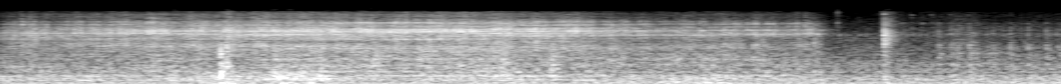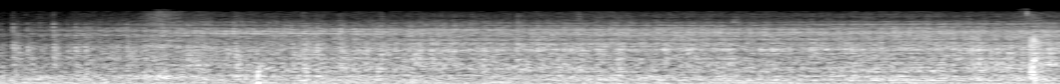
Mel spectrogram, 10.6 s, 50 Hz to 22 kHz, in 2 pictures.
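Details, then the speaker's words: Lima OO-gauge class 73 model locomotive (73129 City of Winchester) on track after full service, with bearings oiled; quiet, even whirr with steady light gear ticking at slow speed, no stalls or surges: smooth slow running. "so let's put her back on the track and we'll see how she sounds and Prof now so here we go first of all how's that for slow running not bad for"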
